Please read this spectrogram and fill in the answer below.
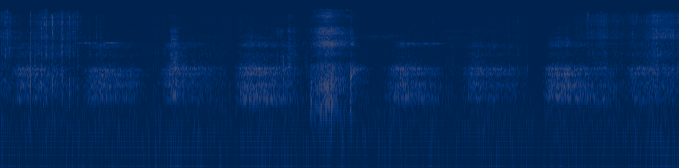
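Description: Faint, rhythmic breathing of a hiker walking through the woods, a breath about every half second to a second, with a louder rustle of a step through dry leaves about three seconds in.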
